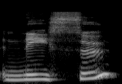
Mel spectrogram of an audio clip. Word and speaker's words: Nisse: These are the Scandinavian, and you say this Nisse, which is said Nisu, which is in Denmark and Norway, and Tomte, which is said Tomtu in Sweden.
